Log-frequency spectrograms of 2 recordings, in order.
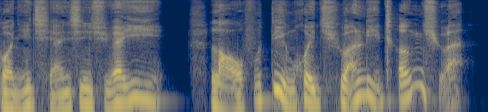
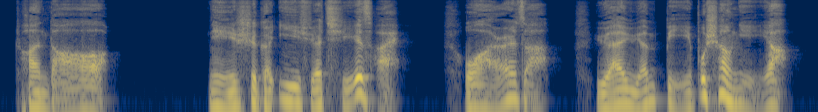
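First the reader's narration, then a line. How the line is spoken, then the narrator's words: Sighing old man. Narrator (Chinese): 耿爷一声叹息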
